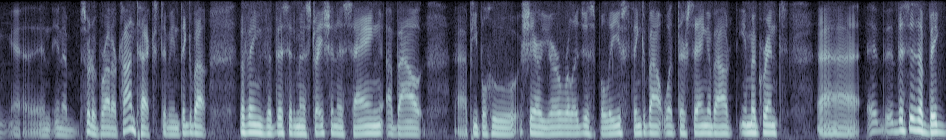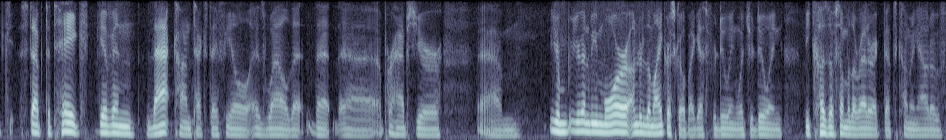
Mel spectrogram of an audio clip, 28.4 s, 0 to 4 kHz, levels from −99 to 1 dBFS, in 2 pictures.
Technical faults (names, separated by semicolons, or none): none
